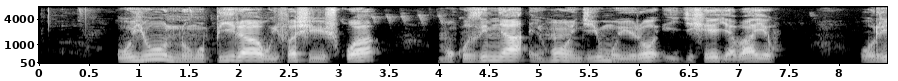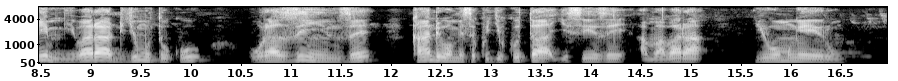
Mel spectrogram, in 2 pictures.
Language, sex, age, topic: Kinyarwanda, male, 18-24, government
